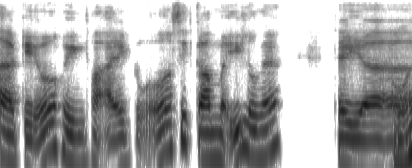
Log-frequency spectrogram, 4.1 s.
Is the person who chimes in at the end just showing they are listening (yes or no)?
no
